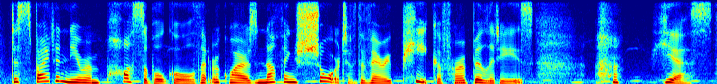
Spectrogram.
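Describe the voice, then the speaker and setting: An actress playing a sly, teasing woman of high rank, languid and knowing as she speaks to a younger companion. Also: slight background noise, natural voice. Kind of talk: video game voice acting.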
